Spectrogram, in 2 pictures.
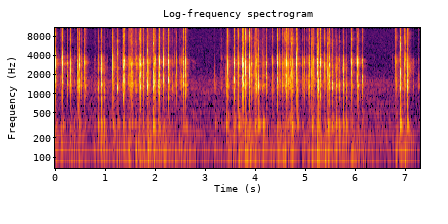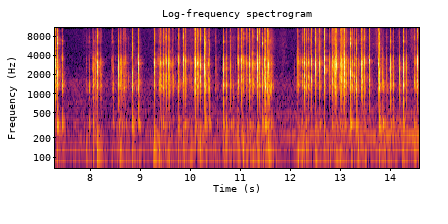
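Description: Fingertips type on a full-size custom mechanical keyboard with an aluminium case, ABS keycaps and linear switches. Bursts of rapid, bright, clacky keystrokes come with short pauses between runs. Each key strike is crisp and dies away almost instantly.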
